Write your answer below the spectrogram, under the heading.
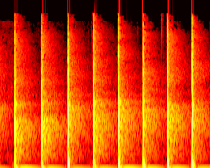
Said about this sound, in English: That's the clap you want, folks. And the best part is, you can do this at home. You can train yourself. And you, too, can get the clap. I mean the correct clap. Not that other clap.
